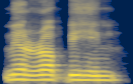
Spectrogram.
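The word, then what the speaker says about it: مِنْ رَبِّهِمْ: Setiap huruf mati bertemu huruf bertasdid, maka huruf matinya jangan dibaca. Gimana bacanya? Dari sini nyamber ke sini nih. Teng gitu ya. Gimana Ya. bacanya? Mir rabbihim.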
